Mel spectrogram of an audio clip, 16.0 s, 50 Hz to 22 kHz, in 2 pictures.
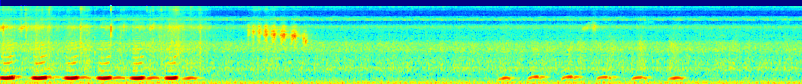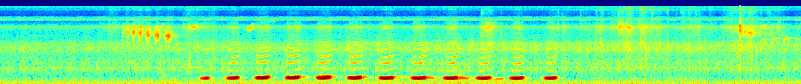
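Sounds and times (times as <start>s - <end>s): bird's deep hooting call: 0.0s - 3.0s, 4.9s - 7.0s, 9.3s - 13.7s.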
